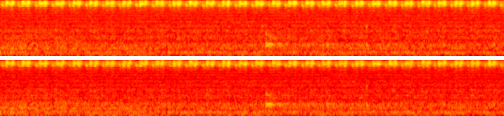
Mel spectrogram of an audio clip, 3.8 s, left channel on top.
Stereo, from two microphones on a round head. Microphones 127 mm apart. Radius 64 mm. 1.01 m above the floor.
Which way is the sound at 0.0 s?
20° left (ahead or behind).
